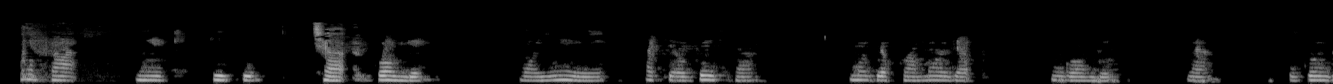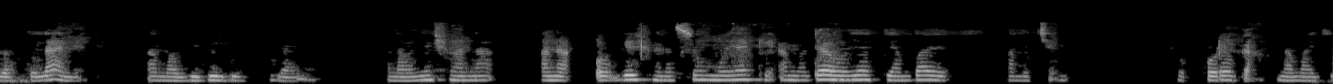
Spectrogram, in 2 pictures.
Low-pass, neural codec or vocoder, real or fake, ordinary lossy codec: 7.2 kHz; none; real; MP3, 32 kbps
